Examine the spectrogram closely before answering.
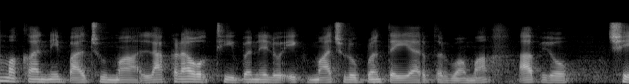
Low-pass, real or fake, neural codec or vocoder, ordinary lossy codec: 7.2 kHz; fake; codec, 16 kHz, 0.3 kbps, FocalCodec; none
